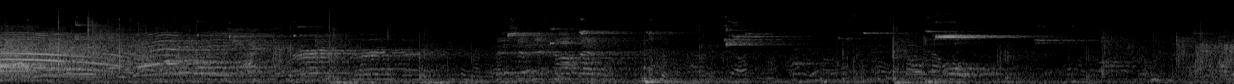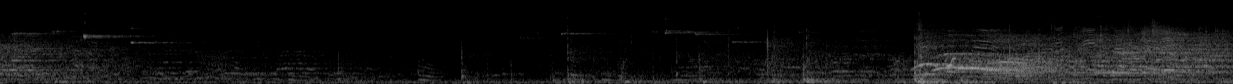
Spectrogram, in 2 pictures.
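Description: Young men shout to one another across a large echoing hall.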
